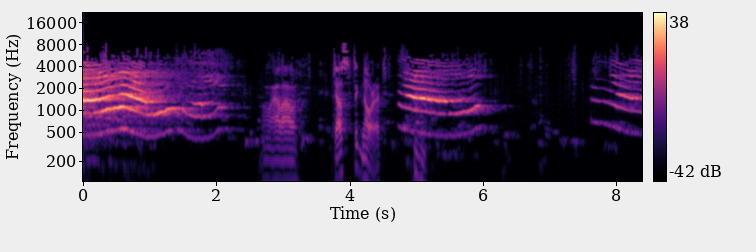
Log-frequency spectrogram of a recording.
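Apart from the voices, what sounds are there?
cat screaming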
